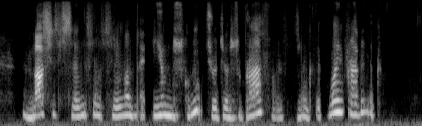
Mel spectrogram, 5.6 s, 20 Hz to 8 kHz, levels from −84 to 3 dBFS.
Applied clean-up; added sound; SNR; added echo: neural diffusion model UNIVERSE++.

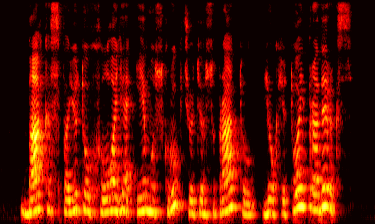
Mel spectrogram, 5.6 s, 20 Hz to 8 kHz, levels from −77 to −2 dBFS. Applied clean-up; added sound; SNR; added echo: none; none; none; none.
